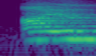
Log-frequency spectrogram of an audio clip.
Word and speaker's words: iron: iron your shirt not iron iron so you iron the shirt i am the uniform the r is silent but where is your shirt it's in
